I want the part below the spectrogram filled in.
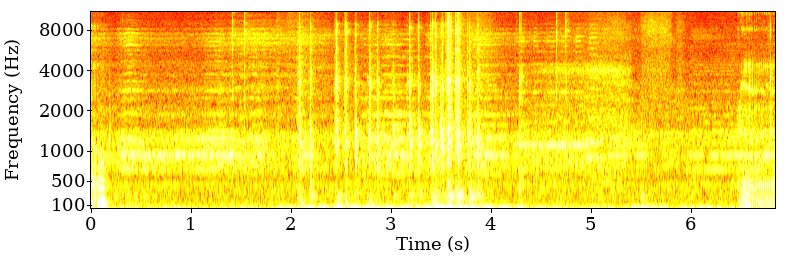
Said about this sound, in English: Let me type that in the title.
